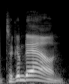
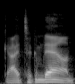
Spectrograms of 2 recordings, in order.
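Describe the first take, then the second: First: Louder, higher punch on the takedown; emphatic repeat. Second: Said in the usual way. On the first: Real, not acted. Host retelling a surfer's takedown, emphatic. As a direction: hammer it home.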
